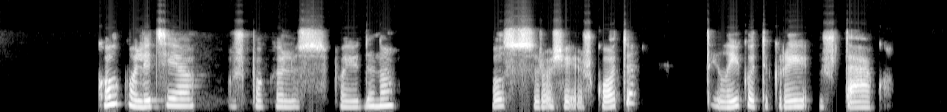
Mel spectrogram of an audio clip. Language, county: Lithuanian, Šiauliai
